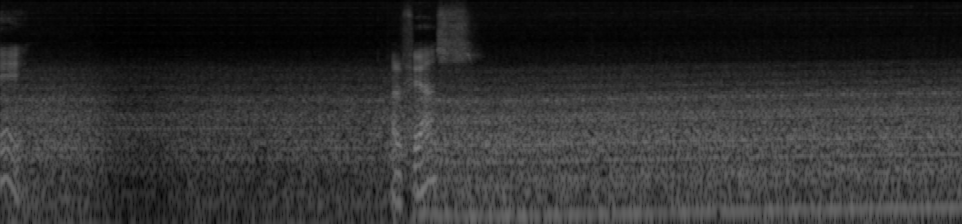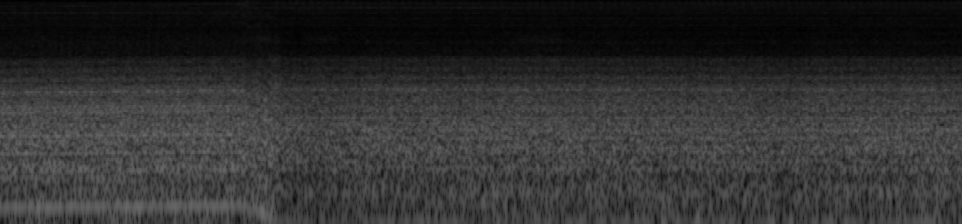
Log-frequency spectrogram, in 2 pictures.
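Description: A truck engine hums steadily as the truck drives along a road.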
